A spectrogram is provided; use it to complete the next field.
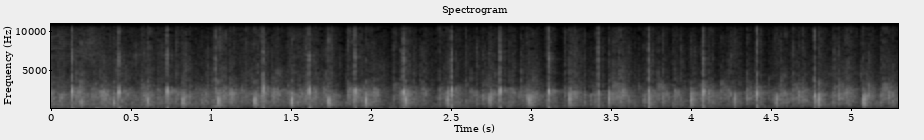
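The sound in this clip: A church audience applauds to welcome a guest speaker, many hands clapping in a dense, lively patter that stays fairly steady, with no talk over it.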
